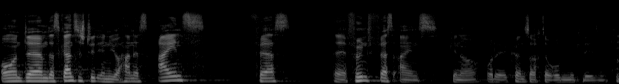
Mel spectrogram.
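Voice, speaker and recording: At a moderate pace, a man with a fairly high voice talks with lively intonation. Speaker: volunteer youth preacher. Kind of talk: sermon. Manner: animated.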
